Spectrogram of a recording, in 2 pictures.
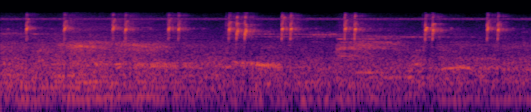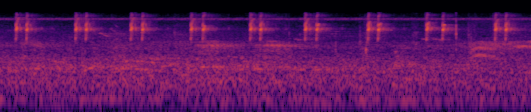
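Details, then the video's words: A squirrel makes furious, sharp scolding chips, repeated about twice a second, trying to scare off a dog and the person recording. "squirrel trying to scare a dog and me by making furious noise"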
